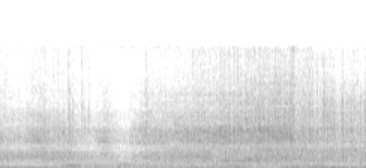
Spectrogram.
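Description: Whir of a small radio-controlled toy car's electric motor and gears as it drives, growing stronger toward the end.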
